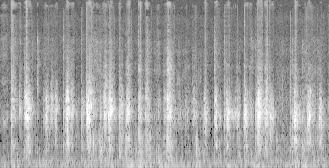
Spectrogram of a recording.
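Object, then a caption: Paper page of a hardcover picture book. A fingertip traces and rubs along the printed text on the paper page of an open hardcover children's picture book lying on a fluffy rug. The result is a quiet, dry, scratchy rubbing centered in the midrange, broken by frequent soft tap-like onsets that rise and fall without pause.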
